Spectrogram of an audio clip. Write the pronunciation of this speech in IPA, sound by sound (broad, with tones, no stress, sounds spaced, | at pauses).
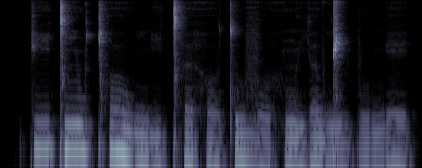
k i˦ ǀ ĩ˦ w ǀʰ o˦˨ w ŋ i˨ ǀʰ ə˨˦ h o˨ tʼ u˦ v o˨ h ũ˦˨ j ə˦˨ w ŋ͡ǁ i˨ p u˨ ŋ e˦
